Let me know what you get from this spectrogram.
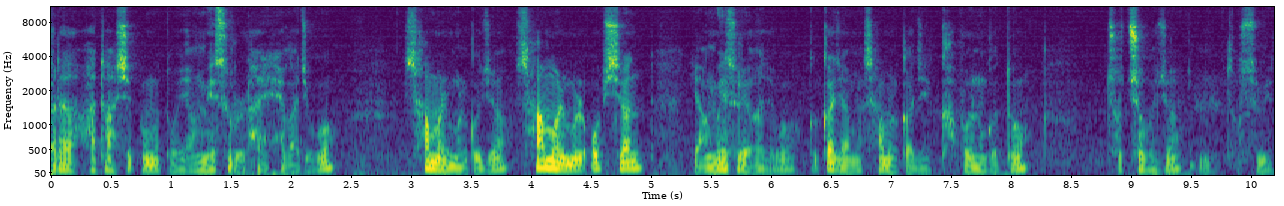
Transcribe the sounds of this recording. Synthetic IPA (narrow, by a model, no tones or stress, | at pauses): aɾahatʰaɕʰip͈umʌnt͈ojaŋme̞sʰuɾɯɭaheɡad͡ʑiɡo | sʰamɯɭmuɭkɯd͡ʑosʰamɯɭmuɭop̚ɕ͈ʌnjaŋme̞sʰuɾɦeɡad͡ʑḭɡok͈ɯk͈ad͡ʑiɦamʌnsʰamuɭk͈ad͡ʑikḁbunɯnɡʌt̚t͈o | t͡ɕot͡ɕʰokɯd͡ʑot͡ɕos͈ɯmɲida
